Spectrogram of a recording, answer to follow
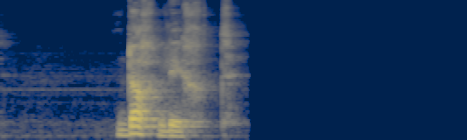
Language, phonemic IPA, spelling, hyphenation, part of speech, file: Dutch, /ˈdɑxlɪxt/, daglicht, dag‧licht, noun, Nl-daglicht.ogg
- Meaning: daylight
